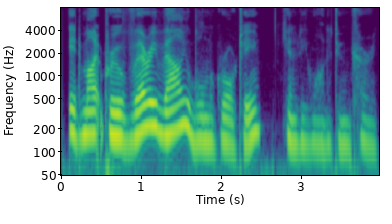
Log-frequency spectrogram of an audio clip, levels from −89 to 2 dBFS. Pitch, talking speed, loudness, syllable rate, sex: 150 Hz, 165 wpm, -16 LUFS, 6.7 syllables/s, female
